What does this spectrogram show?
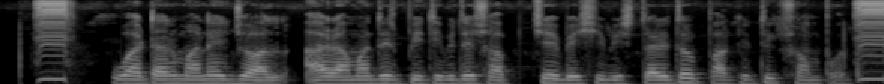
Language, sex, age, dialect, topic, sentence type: Bengali, female, 36-40, Northern/Varendri, agriculture, statement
